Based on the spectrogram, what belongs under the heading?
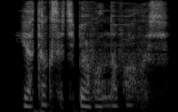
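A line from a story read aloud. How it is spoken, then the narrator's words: Whispered. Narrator (Russian): прошептала она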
